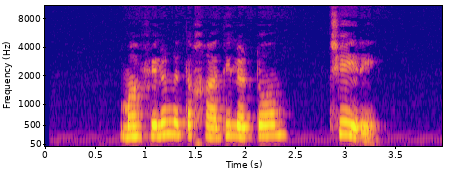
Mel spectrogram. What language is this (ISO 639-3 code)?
pus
